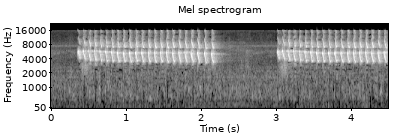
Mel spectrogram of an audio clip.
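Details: Tutor song of a kolibri ninja (sunbird) from Temanggung, Central Java, used to train cage birds. Two long rattling volleys of fast, evenly spaced, ringing high notes are separated by a half-second gap.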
